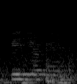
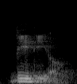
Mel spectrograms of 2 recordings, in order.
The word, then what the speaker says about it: video: Video. Yeah. Just be careful when you're pronouncing that if you're a Spanish speaker not to go like this. Don't close your lips. Go like video.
